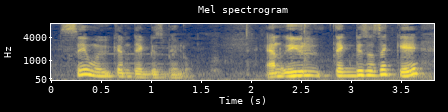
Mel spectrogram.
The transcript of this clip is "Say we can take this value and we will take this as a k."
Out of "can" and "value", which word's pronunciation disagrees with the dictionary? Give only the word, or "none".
value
